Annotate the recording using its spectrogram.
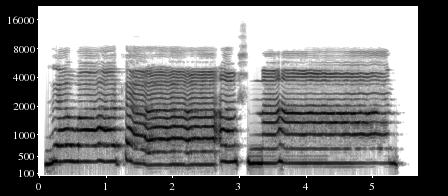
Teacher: ذواتا افنان، زال کو نرمی سے پڑھا جائے گا۔ ہم اپنی زبان کو سامنے والے دانتوں کے کنارے سے ٹچ کریں گے اور بہت ہی سافٹلی ٹچ کیا جائے گا۔ افنان، اس فا پر بہت سے لوگ قلقلہ کرتے ہیں، افنان، فا پر قلقلہ نہیں کیا جاتا، یہ پڑھا جائے گا افنان۔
